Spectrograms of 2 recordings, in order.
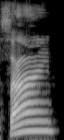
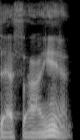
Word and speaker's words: sin: so the abbreviation for sign is s-i-n now mind you that's not pronounced sin it is still just an abbreviation for the word sign for cosine c o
